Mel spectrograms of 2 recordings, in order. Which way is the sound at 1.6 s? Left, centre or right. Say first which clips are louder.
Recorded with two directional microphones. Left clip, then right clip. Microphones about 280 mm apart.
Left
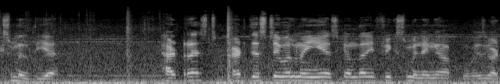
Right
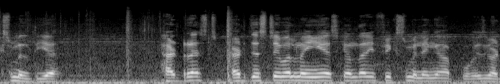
Right 6 dB; centre.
